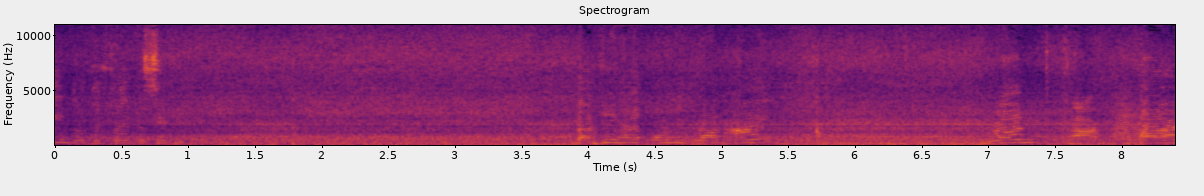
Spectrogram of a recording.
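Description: Steady low rumble of a moving bus, heard from inside its cabin. People's voices talk over it, mostly around the middle and near the end.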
